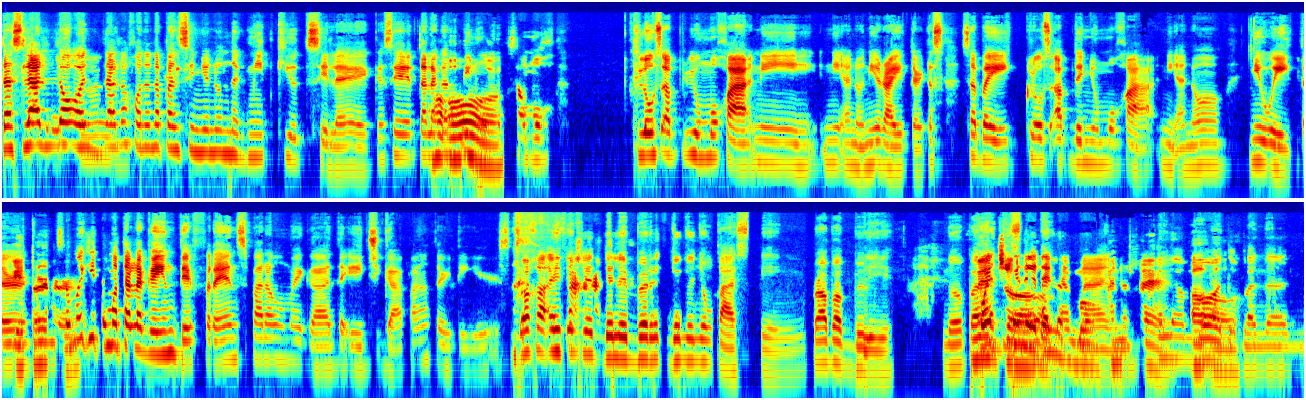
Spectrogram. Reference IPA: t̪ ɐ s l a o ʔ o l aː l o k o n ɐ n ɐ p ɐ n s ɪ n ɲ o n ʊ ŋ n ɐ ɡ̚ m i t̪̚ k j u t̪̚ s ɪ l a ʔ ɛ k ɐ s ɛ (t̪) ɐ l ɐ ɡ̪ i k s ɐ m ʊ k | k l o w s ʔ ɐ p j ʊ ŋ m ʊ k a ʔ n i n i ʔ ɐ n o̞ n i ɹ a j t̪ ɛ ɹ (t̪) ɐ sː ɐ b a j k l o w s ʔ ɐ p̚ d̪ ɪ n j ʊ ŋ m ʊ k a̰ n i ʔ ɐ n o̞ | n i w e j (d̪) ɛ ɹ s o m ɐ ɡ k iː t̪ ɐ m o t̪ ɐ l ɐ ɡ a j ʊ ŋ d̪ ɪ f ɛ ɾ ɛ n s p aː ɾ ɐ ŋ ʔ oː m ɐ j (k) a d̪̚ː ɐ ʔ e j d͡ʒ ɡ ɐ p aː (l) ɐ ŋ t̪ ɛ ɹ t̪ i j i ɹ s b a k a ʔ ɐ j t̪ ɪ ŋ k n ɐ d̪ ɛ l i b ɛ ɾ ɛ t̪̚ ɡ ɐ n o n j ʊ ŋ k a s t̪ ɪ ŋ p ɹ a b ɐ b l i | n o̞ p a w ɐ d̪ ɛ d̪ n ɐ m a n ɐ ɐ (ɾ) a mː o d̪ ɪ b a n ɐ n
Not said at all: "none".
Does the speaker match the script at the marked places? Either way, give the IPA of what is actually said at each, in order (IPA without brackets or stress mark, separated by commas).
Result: t̪, t̪, t̪, ɡ, ɾ, l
